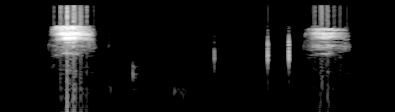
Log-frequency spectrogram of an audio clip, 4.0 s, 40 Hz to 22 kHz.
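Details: Eurasian eagle-owl on a nest webcam during feeding, 29 May 2011: two harsh, hissing bursts about half a second long, about three seconds apart, with faint clicks and taps between them.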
